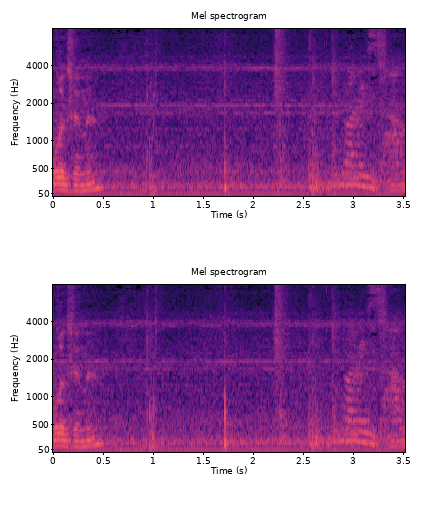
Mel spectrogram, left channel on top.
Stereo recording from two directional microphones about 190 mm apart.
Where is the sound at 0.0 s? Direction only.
20° left (ahead or behind).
